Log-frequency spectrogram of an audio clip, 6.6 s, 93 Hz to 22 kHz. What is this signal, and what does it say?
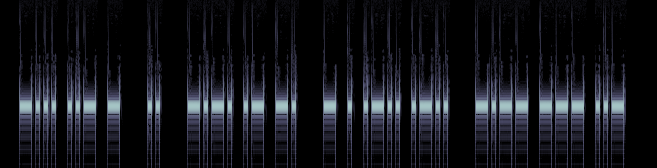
Morse code, heard as a keyed tone, about 30 wpm, 700 Hz. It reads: BUT I CAN TELL YOU
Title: Sets of 5 Words Encore 30wpm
